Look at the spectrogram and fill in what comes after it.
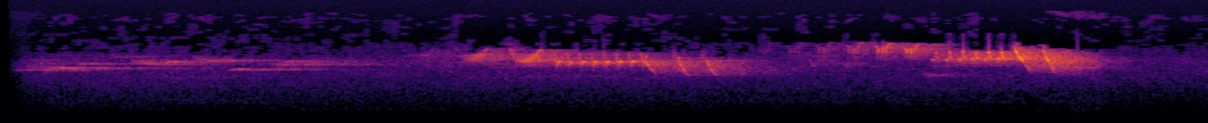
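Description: Birds chirping: two short bursts of rapid trilled song, a little over two seconds in and again about four and a half seconds in, over fainter chirping and a soft hiss.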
